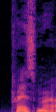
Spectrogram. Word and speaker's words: Presmara: Corand is accented on the first syllable, Presmara on the second, Brandoch Daha on the first and fourth, Gorice on the last syllable.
